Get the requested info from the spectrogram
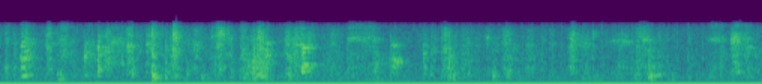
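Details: Pet Keeshond performing tricks for a girl: short high whines and yips scattered through the clip, mixed with people talking and general room noise.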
